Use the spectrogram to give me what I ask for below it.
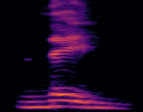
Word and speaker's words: name: O M do inglês, no final da palavra, é diferente do português. No início é igual praticamente, mas no final é diferente. Ele a gente fala terminando a palavra com a boca aberta. Em inglês a gente termina a palavra com a boca fechada.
